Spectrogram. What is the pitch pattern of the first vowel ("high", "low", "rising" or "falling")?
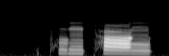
high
